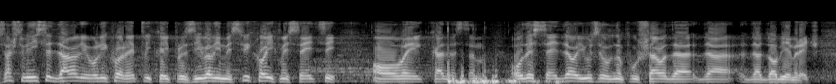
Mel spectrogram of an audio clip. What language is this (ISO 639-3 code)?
srp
